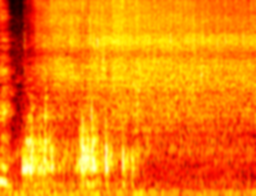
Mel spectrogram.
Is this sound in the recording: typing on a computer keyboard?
no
